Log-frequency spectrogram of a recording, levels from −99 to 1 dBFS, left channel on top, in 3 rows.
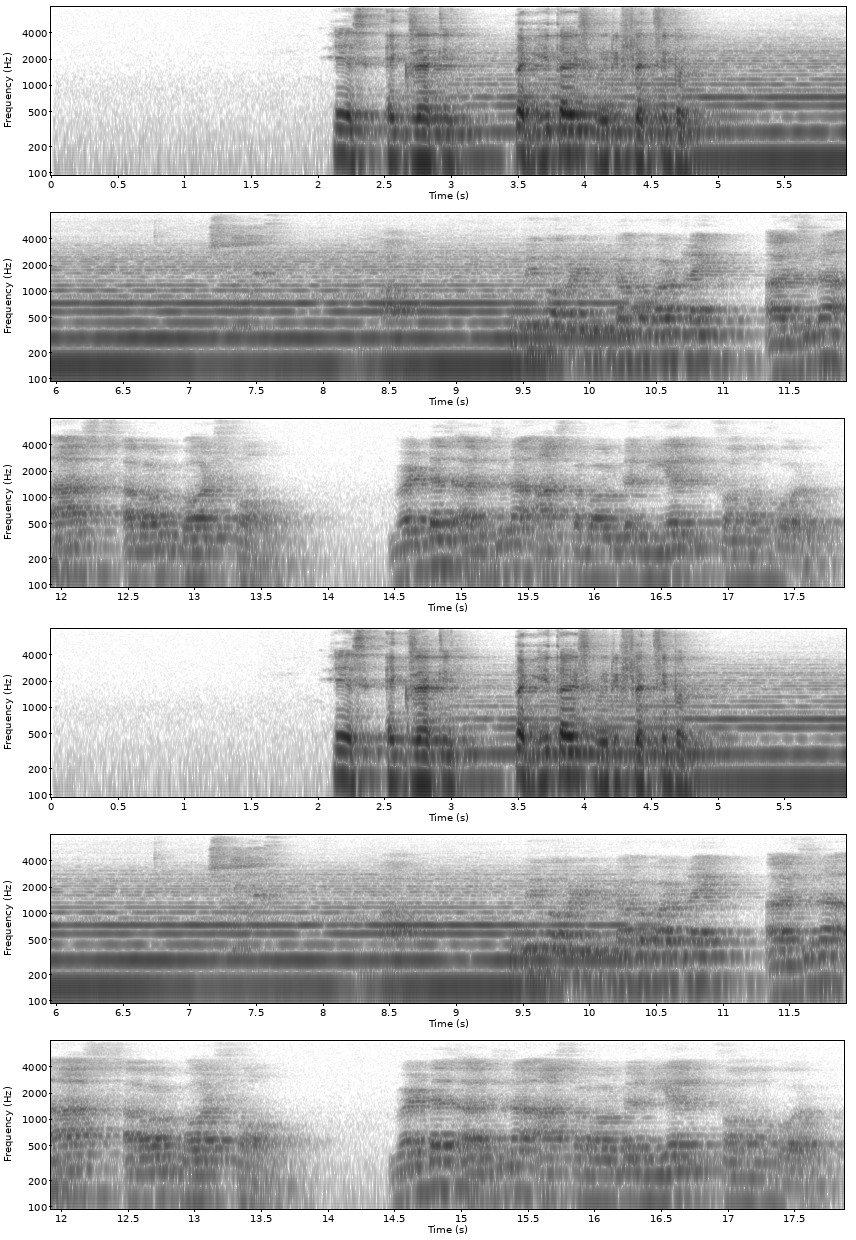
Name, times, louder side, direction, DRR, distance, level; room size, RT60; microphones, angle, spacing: voice 1, 2.1-3.1 3.5-4.8 7.2-7.6, equal, 10° right, 8 dB, 0.7 m, -23 dB
Bowed string instrument, 2.6-11.1, left 1 dB, 10° left, 0.4 m, -31 dB
voice 2, 8.2-8.6 9.4-10.9 11.3-13.6 14.5-17.6, left 1 dB, 90° left, -6 dB, 2.6 m, -34 dB
16.5 x 5.6 x 4.6 m, 0.95 s
head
